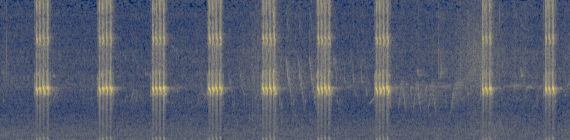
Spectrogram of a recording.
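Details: Cricket filmed on the right bank, chirping steadily: ten bright, high-pitched chirps of about four rapid pulses each, spaced roughly a second apart, with a longer pause near the end.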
